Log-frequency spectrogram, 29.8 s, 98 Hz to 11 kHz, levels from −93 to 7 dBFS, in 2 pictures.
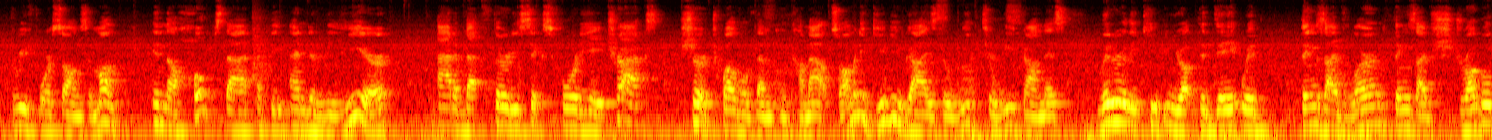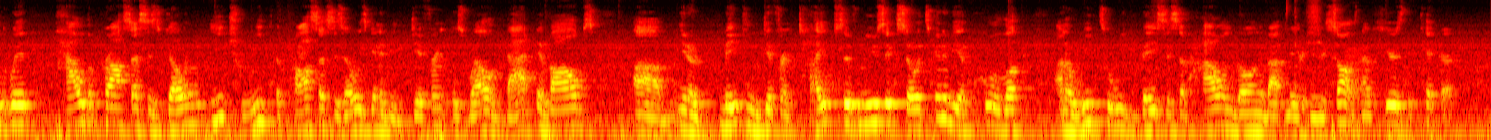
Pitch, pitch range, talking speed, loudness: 135 Hz, 115-150 Hz, 210 wpm, -25 LUFS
